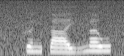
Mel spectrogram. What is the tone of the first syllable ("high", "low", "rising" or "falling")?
low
